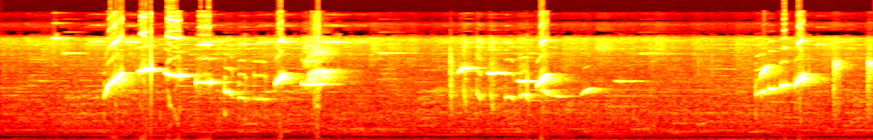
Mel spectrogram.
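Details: Cockatiel giving its original species song, a string of bright rising and falling whistled notes in irregular bursts separated by brief pauses, with faint clicks in the background.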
